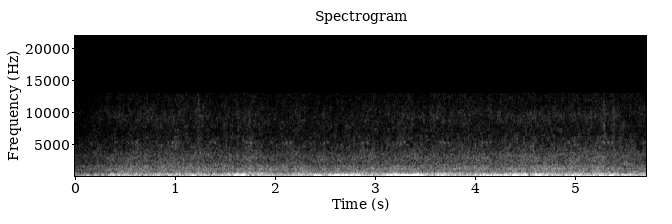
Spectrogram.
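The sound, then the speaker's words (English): Insects buzz in summer heat during a drought, a swarm producing a loud, steady drone with a low hum running unbroken through the whole clip. “In fact, thousands of little insects loved the heat.”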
